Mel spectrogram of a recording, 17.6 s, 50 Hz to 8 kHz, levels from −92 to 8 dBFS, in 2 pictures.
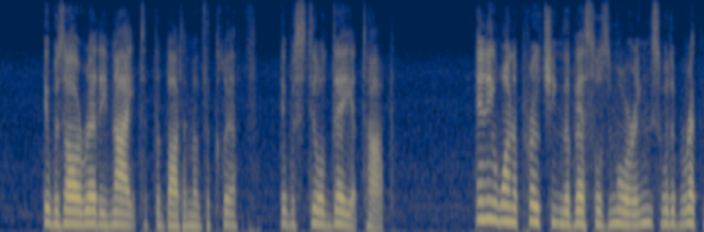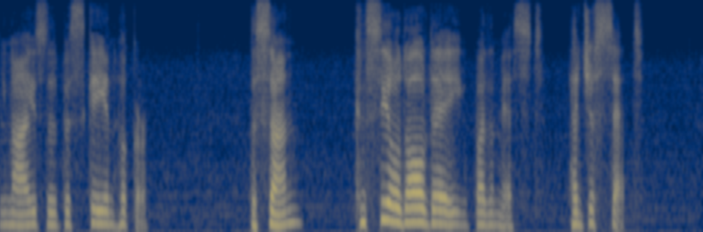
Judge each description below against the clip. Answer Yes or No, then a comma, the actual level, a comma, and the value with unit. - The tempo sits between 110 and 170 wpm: Yes, slow, 135 wpm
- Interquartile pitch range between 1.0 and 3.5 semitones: Yes, narrow, 2.4 semitones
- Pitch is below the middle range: No, medium, 165 Hz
